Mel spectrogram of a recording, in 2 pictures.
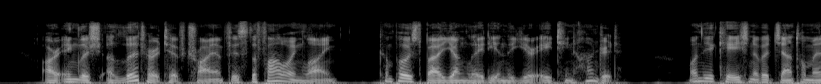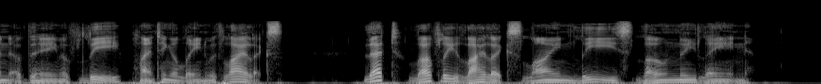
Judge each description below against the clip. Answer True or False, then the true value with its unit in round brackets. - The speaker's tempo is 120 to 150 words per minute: True (145 wpm)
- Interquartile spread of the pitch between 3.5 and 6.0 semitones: True (5.0 semitones)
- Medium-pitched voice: False (90 Hz)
